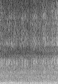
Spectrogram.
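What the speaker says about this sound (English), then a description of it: "We got the SVJ that just pulled up." Lamborghini SVJ idling at a car show after pulling up, a loud, steady low engine rumble close by with no voices over it.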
